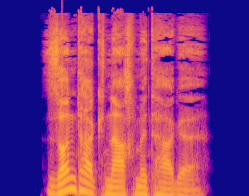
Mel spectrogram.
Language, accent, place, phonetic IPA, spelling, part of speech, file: German, Germany, Berlin, [ˈzɔntaːkˌnaːxmɪtaːɡə], Sonntagnachmittage, noun, De-Sonntagnachmittage.ogg
- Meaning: nominative/accusative/genitive plural of Sonntagnachmittag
